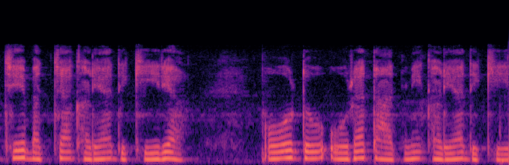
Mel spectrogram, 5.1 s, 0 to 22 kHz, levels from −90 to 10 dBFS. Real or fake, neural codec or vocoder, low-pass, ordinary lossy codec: real; none; 7.2 kHz; none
